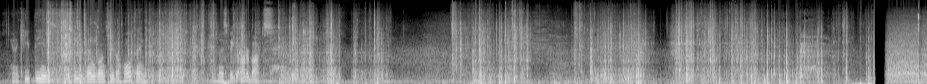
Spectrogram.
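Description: Cables rustle and clatter against a plastic bin.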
